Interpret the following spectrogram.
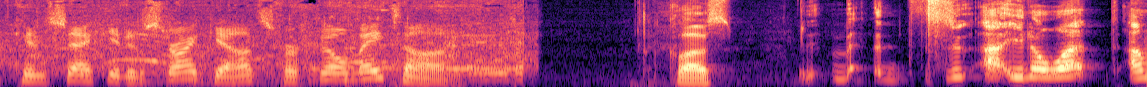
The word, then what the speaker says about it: Maton: Stugotz, how did you think the Mets reliever's name was pronounced? Madden, last name. Let's hear how it's pronounced. Out number 2, and that's 3 consecutive strikeouts for Phil Maton.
